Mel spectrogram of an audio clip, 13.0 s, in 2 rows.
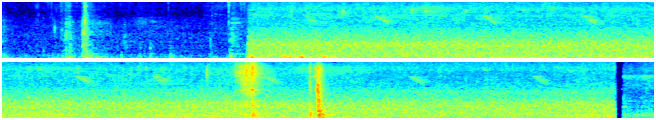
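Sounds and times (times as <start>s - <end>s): small bird chirping: 2.5s - 12.7s.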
